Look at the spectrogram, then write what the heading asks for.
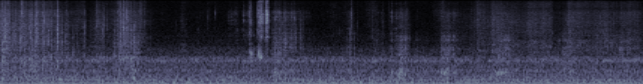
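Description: A person chewing a mouthful of food, with a series of short crunches, the loudest about two and a half seconds in.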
